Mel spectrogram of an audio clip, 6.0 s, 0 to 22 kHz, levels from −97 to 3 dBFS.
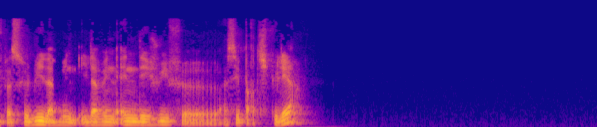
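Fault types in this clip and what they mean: Nothing to flag here: the speech comes across without any technical faults to point out.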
